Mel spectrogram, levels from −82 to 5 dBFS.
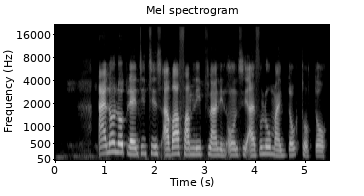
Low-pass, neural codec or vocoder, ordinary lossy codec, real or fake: none; autoencoder, 48 kHz, 32 numbers a frame, DAC-VAE, trained on Japanese speech; none; fake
